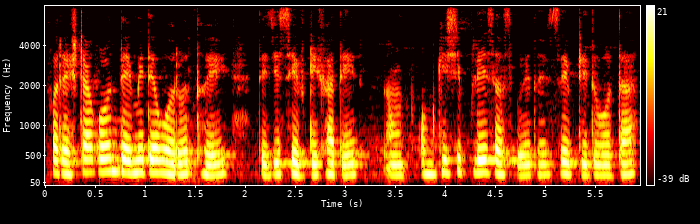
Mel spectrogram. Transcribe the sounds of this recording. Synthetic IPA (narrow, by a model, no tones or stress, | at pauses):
fəɾeɕʈakount̪ɛ̃miːt̪jãʋəɾont̪ʰəit̪jat͡ɕiːsefʈiːkʰat̪iːɾomkiɕiːplesəsʋəjt̪əsefʈiːd̪oɾt̪a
